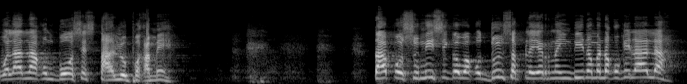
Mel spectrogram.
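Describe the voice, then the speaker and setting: A man's voice: very high-pitched, bright, forceful tone. A man with a Filipino accent preaching a sermon as pastor, hammering repeated refrains, firing questions at the congregation and joking with them. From Philippines. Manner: playful, jokes with the crowd.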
